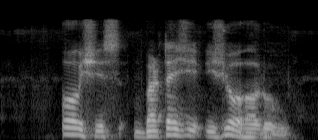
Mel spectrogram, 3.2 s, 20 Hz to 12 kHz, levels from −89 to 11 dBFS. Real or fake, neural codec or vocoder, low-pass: fake; codec, 16 kHz, 0.8 kbps, ZipCodec; 7.2 kHz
